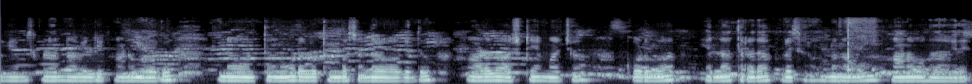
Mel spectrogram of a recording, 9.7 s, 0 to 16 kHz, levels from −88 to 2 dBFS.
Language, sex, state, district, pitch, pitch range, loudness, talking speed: Kannada, male, Karnataka, Gulbarga, 115 Hz, 110-120 Hz, -19 LUFS, 100 wpm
